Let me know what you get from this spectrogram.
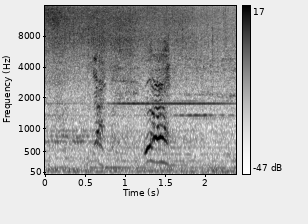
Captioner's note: grunts & groans; powerful whoosh-crackle; groans, then grunts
